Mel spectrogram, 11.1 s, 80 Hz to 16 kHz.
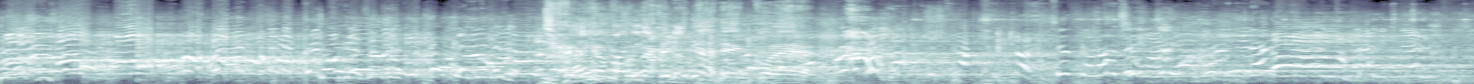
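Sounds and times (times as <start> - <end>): people screaming in panic: 0.0 - 4.6.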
